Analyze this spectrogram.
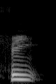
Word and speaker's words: feet: In 2 words, feet, fit, feet, fit, feet, fit, feet, fit, feet, fit, feet, fit.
